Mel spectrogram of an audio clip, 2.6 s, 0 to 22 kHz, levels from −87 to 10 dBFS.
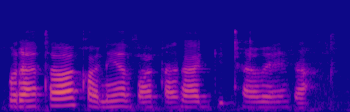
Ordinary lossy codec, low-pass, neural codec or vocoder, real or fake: none; 7.2 kHz; codec, 44.1 kHz, 7.8 kbps, Pupu-Codec; fake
